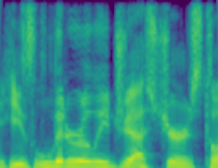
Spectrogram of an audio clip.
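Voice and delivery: plain reading voice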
